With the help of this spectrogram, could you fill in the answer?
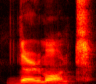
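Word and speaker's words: der Mond: now line three okay three genders masculine like dermont what does it mean the moon of course they you have to pronounce it their mon we write du and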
